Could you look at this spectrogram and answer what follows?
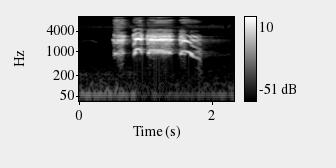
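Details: A red junglefowl crows at dawn during decoy luring. The loud crow has four segments: a brief opener, a strained second burst, an extended steady middle note and a trailing downward-sliding ending. It is the only sound.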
